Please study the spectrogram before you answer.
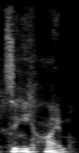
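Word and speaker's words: Ziggy Haim: wheeler yuda and ziggy i don't remember if i'm pronouncing this right heim believe it ziggy heim right yes that's correct okay so the jewish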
